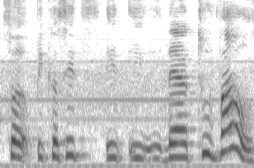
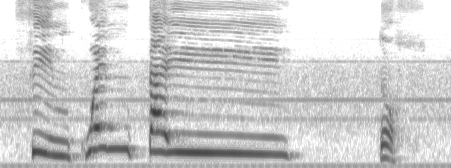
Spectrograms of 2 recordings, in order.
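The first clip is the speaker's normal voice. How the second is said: slow cincuenta, stress on second syllable cuen. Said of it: "you have the emphasis in the second syllable".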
